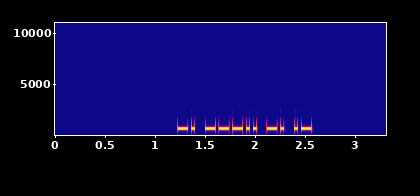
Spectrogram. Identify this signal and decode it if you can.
Morse code, heard as a keyed tone, about 34 wpm, 700 Hz. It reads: N8NA
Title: Call Signs Repeated 2x - 35wpm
